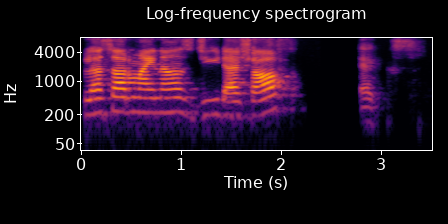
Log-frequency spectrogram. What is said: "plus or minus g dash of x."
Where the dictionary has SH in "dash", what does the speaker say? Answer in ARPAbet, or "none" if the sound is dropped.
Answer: SH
